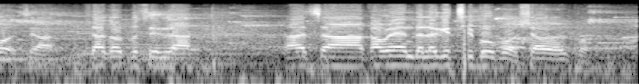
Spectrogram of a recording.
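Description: A young man speaking into a handheld microphone, with basketballs bouncing on the hardwood gym floor in the background.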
